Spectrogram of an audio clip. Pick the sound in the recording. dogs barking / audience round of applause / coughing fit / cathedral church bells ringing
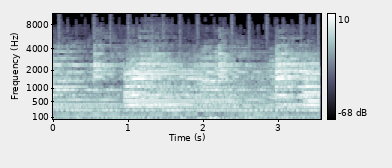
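cathedral church bells ringing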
